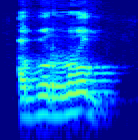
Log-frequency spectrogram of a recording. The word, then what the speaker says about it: Abualrub: I'm going to let you pronounce your last name so that I don't mess it up. Abualrub.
